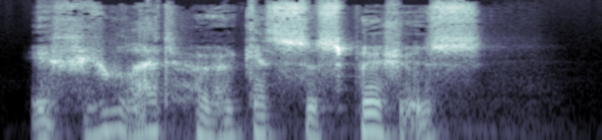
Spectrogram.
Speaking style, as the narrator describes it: whispered words directly in his ear

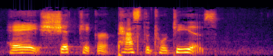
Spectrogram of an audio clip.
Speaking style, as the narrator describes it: her brother, Hillary, sneered and said

